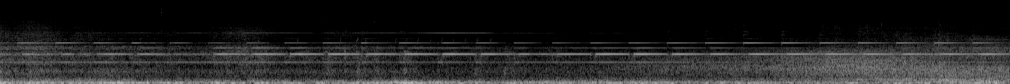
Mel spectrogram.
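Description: Tail end of a freight train of loaded flatcars rolling past and moving away: a steady low rumble of steel wheels on the rails. Over it, a grade-crossing bell rings on in a fast, even high-pitched pulse.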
